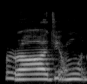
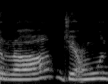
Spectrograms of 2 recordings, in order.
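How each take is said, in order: First: The first vowel sounds like o. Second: The first vowel sounds like open aa. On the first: The speaker calls it wrong. "वो नहीं पढ़ेंगे" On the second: The speaker calls it right. "अलिफ की आवाज में राजिऊन पढ़ेंगे"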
